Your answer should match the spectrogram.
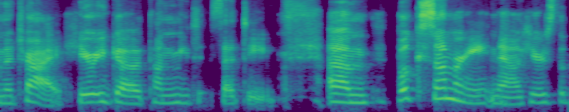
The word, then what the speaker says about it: Tanmeet Sethi: Tanmeet Sethi. Tanmeet. So I just pronounced the T. Tanmeet. Yeah, you're getting there. Sethi. Yeah. Okay, I'm going to try. Here we go. Tanmeet Sethi.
